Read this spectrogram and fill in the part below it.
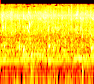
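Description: Clear running water from a stream in a dense forest near Bhowali, Nainital, a steady close trickling flow with no voices over it.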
